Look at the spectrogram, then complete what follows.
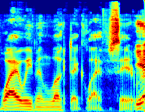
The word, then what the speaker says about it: glyphosate: Yeah, glyphosate. Yes. Glyphosate. Yeah, glyphosate. I've been saying it wrong.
